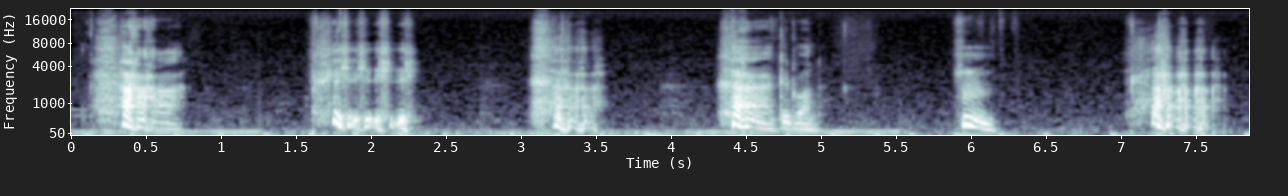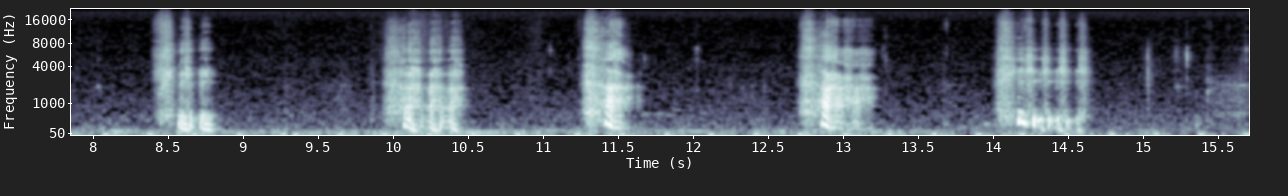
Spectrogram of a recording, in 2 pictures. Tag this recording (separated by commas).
Human voice, Laughter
